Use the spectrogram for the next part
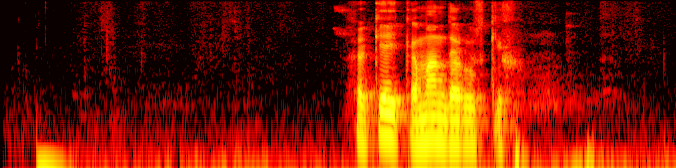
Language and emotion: Russian, neutral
